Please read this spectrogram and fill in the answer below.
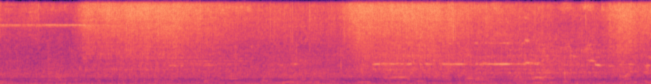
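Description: Gas burner flame running under a steel wok of heating liquid, with a loud hiss that swells about a second in and again near the middle. Voices chatter in the background.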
